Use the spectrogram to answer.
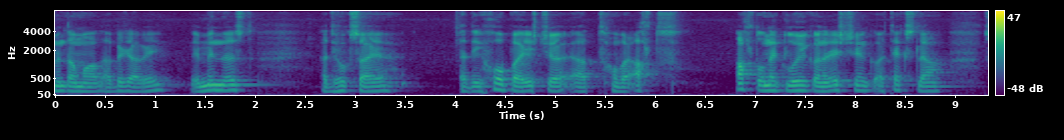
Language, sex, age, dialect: Faroese, male, 36-60, Norðuroyggjar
